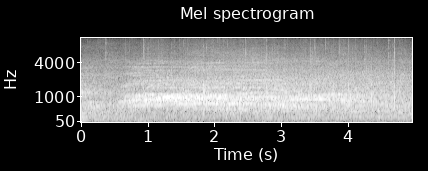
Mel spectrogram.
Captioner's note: audience cheering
